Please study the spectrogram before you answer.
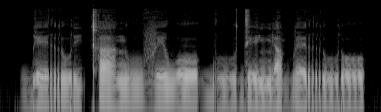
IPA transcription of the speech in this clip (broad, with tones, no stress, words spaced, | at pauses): ɡ͡be˨ru˨ ɾi˦kʰaː˨nuː˨ve˦ woː˦ɡ͡buː˨ de˨ɲa˦ bɛ˦ruː˨ɾo˦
